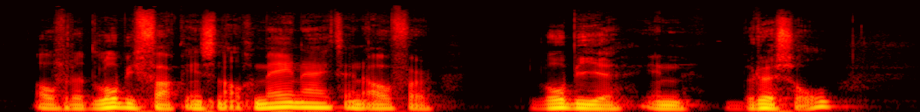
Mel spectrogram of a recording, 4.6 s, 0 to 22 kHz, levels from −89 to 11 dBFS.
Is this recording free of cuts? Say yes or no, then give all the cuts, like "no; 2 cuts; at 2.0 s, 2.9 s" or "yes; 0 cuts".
yes; 0 cuts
